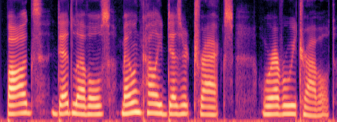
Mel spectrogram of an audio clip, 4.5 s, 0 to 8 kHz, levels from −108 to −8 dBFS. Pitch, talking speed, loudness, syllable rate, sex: 210 Hz, 120 wpm, -19 LUFS, 4.8 syllables/s, female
